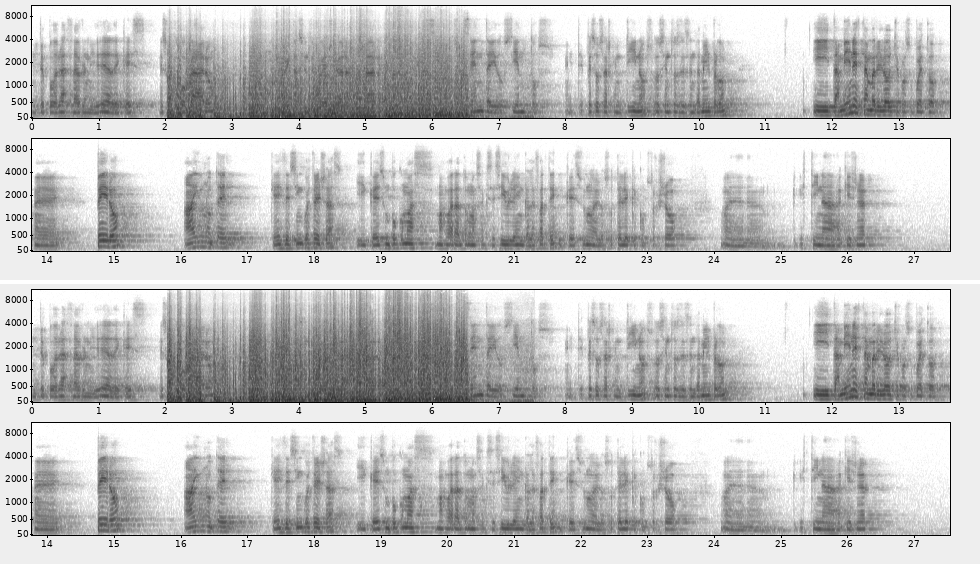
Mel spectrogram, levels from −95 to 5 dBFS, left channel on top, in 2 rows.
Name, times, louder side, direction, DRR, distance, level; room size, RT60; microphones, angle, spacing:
voice 1, 0.0-2.8 3.5-10.4 11.7-14.2 14.7-15.1 16.0-16.8 17.4-23.4 24.1-26.3, left 1 dB, 15° left, 4 dB, 1.7 m, -32 dB
Wind, 2.0-7.5, right 4 dB, 55° right, 0.7 m, -21 dB
22.5 x 21.0 x 9.2 m, 1.3 s
head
